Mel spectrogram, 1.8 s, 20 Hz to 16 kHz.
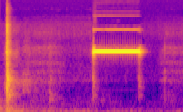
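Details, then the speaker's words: New Holland (Fiat-built) TN75DA tractor, engine running after shifting into third: steady repeating high-pitched beeps, each about half a second; parking brake warning because the brake was not set. "I didn't put the parking brake on. Is that what that was? That's what it was."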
